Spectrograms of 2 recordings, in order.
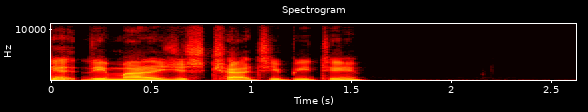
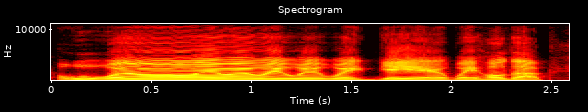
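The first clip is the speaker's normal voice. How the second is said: urgent wait; 7 semitones higher, 9 dB louder than usual. Real, not acted. Urgently stops chat spoilers.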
